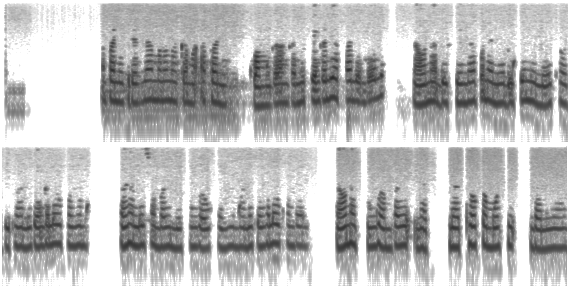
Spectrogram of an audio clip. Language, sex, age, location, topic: Swahili, female, 25-35, Kisumu, health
